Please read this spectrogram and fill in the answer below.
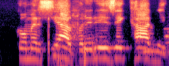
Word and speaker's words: comercial: Comercial, right? Here's where the C sounds like an S, doesn't it, right? Comercial, but it is a cognate.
